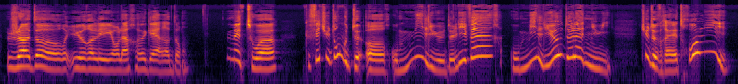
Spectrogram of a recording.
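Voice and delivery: put-on loud, booming old wolf; big wolf voice, a bit gruff. A narrator's reading. Old wolf speaks to cub.

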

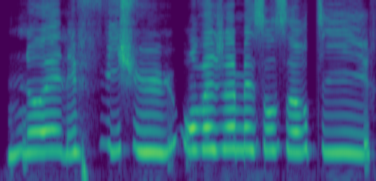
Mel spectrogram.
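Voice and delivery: high, slow tearful wail; crying despair. A narrator's reading. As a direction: sob that Christmas is ruined. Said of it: "crie Cléo".

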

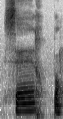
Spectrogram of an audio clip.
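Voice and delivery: "serpent" split into two beats; syllable by syllable. Shown as a demonstration. Teacher letting pupils locate the sound, syllable by syllable. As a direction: say "ser", pause, then "pent". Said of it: "la première syllabe ou dans la deuxième".

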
